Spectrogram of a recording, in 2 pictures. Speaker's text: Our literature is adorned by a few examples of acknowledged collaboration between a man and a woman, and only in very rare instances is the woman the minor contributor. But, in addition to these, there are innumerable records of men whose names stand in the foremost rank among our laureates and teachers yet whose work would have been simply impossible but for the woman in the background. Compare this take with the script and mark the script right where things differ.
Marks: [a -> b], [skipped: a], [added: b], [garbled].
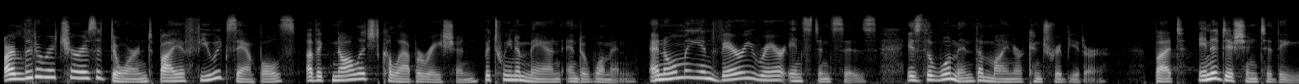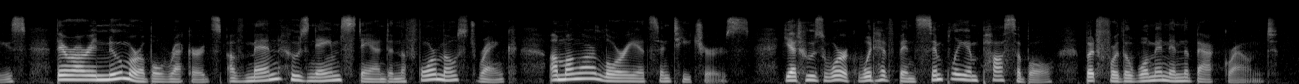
Our literature is adorned by a few examples of acknowledged collaboration between a man and a woman, and only in very rare instances is the woman the minor contributor. But, in addition to these, there are innumerable records of men whose names stand in the foremost rank among our laureates and teachers yet whose work would have been simply impossible but for the woman in the background.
